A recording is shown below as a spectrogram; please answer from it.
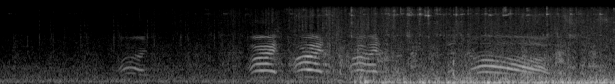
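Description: A sled dog team running up a snow trail. The patter of paws and the sled's rumble grow steadily louder from about halfway in. Over it come several short, high-pitched calls, and one longer falling call near the end.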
